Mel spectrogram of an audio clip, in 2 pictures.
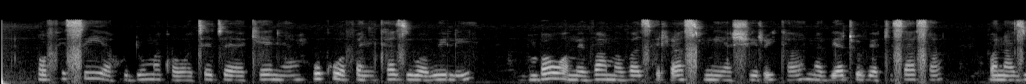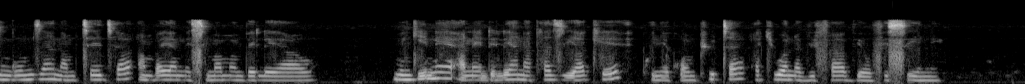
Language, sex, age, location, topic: Swahili, female, 25-35, Kisumu, government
